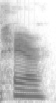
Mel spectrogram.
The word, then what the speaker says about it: Heir: last name I pronounced hair okay yeah even though it's SP like air it's pronounced hair I yeah no worries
